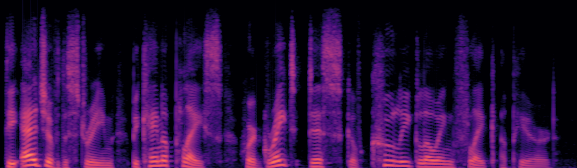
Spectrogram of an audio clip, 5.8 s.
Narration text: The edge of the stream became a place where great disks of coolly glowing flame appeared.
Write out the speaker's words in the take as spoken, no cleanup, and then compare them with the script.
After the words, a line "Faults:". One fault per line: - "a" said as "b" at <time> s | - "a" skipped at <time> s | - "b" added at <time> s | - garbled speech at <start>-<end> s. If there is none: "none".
The edge of the stream became a place where great disk of coolly glowing flake appeared.
Faults:
- "disks" said as "disk" at 3.1 s
- "flame" said as "flake" at 4.5 s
